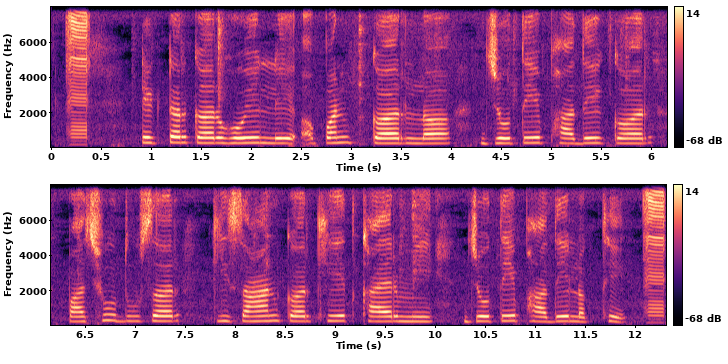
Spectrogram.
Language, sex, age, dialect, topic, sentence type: Chhattisgarhi, female, 18-24, Northern/Bhandar, agriculture, statement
